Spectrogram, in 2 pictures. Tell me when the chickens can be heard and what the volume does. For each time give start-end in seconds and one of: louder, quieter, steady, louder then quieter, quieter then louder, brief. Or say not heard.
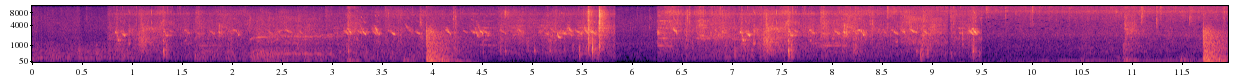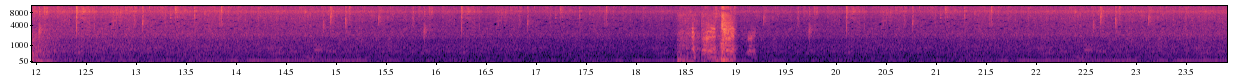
0.8-9.5 louder.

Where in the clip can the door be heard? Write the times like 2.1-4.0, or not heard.
3.1-4.4, 10.9-12.2, 18.4-19.0.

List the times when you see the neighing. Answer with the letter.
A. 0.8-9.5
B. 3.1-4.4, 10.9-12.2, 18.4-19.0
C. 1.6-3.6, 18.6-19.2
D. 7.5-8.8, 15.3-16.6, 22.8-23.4
C.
